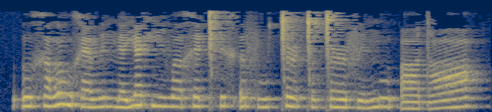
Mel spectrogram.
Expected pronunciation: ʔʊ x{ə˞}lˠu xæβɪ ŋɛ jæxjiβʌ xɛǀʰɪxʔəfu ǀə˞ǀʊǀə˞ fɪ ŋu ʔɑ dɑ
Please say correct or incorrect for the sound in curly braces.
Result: incorrect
